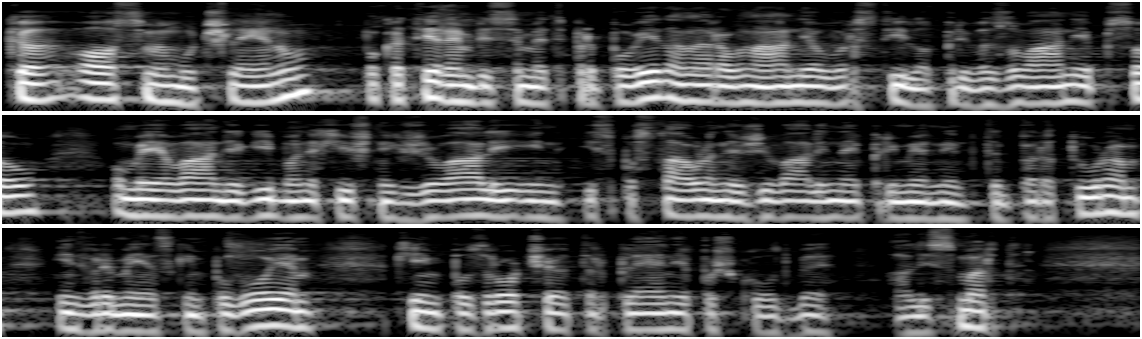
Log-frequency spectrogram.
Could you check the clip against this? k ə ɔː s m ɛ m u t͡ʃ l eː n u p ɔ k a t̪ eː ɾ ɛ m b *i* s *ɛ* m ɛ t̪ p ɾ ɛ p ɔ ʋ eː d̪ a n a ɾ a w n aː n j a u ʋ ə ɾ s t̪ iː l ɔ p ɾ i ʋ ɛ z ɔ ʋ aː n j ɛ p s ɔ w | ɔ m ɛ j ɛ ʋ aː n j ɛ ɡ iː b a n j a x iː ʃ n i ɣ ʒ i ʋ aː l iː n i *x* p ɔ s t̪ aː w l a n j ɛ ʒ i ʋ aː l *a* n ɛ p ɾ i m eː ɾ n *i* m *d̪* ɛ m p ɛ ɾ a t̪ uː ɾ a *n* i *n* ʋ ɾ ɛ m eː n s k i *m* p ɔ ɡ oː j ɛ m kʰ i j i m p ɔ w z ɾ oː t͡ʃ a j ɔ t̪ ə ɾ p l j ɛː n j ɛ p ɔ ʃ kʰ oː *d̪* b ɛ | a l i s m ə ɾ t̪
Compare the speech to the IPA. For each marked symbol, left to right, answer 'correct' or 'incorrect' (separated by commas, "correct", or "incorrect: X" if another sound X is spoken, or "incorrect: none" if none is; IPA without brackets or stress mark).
correct, correct, incorrect: s, incorrect: i, correct, incorrect: t̪, incorrect: m, correct, correct, correct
